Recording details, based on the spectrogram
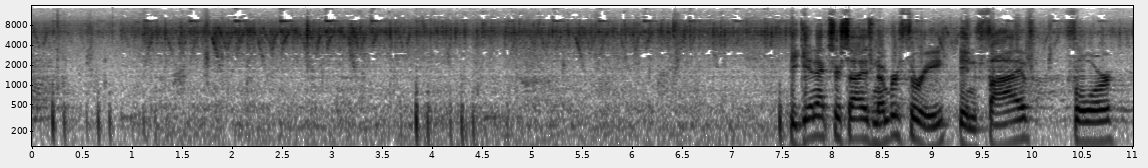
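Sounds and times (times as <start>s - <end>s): footsteps on wooden deck: 0.0s - 2.9s, 3.7s - 7.6s
steady background hiss: 0.0s - 11.0s.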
